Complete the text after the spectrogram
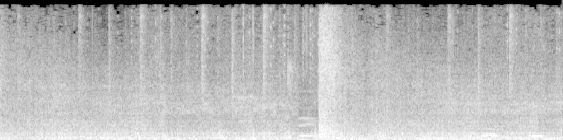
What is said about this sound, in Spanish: Son los cañonazos de la Armada estadounidense. Un destructor norteamericano advierte y acaba disparando, como escucha, sus cañones contra un buque iraní cerca del estrecho de Hormuz.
